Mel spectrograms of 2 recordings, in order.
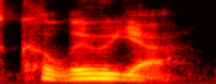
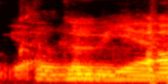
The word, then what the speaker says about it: Kaluuya: It's Kaluuya. So the two Kaluuya. U's Kaluuya. Are pronounced with a U. – Mm. – Daniel Kaluuya.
